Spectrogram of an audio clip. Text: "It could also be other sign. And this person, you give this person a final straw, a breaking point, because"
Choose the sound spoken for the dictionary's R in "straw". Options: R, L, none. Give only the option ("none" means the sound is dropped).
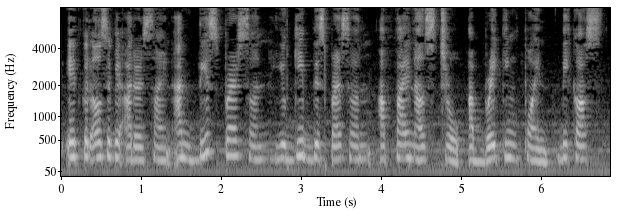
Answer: R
